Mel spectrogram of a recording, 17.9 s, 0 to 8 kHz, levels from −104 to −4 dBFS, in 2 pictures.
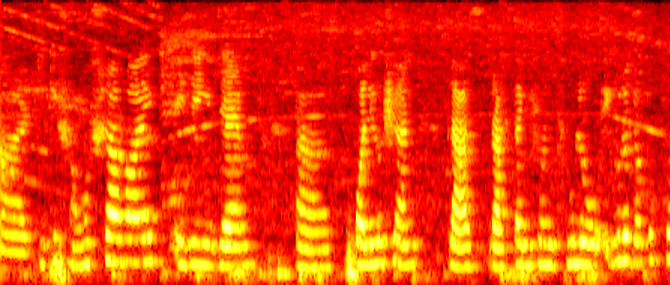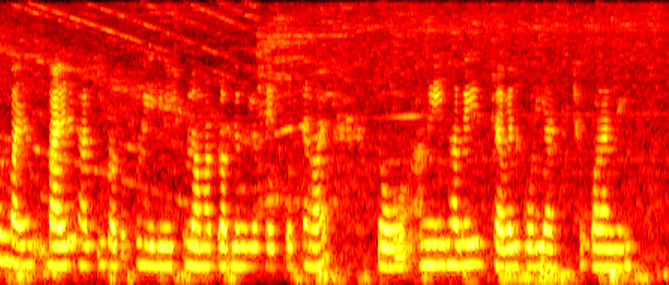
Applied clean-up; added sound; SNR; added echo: classical method WPE with log-MMSE.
